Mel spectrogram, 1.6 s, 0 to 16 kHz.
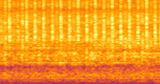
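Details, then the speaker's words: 2001 Mitsubishi Galant 2.4 4G64 at idle: fast, even light ticking over a steady idle; suspected lifter tick, with lifters either failed and leaking down or starved of oil pressure by coke or varnish in the passages; not confirmed. "problem is the lifters themselves are either failed and they're not holding pressure and they're leaking out in between charge cycles"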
